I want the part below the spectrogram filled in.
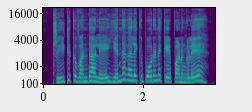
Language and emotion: Tamil, fearful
